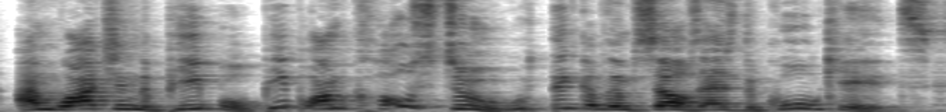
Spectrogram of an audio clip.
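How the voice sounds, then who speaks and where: A man speaks in an animated tone. Noticeable background noise runs underneath. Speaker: author and TV writer giving content advice. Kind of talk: rant. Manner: loud.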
